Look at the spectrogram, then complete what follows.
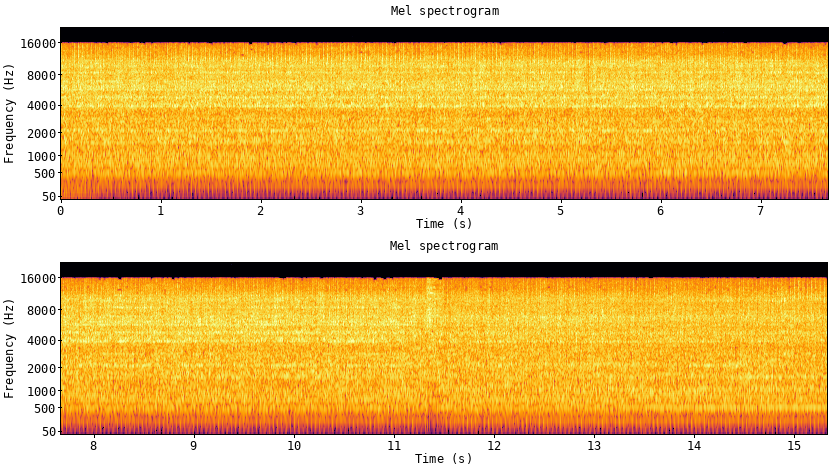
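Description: Small gasoline engine of a log splitter running steadily.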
